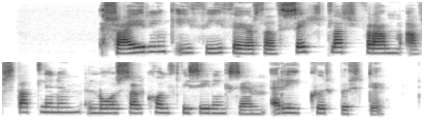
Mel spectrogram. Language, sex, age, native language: Icelandic, female, 30-39, Icelandic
